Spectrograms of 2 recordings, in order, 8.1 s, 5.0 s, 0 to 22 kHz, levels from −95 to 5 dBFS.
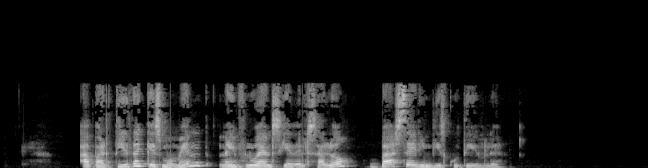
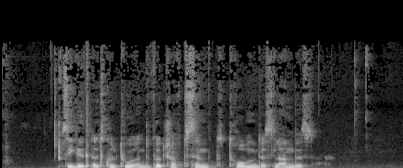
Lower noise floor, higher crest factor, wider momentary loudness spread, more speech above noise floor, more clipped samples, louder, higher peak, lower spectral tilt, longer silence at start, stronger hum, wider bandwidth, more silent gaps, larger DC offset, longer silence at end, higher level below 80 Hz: first, under -90 dBFS vs -61 dBFS; about the same, 20 dB vs 20 dB; about the same, 11 LU vs 9 LU; first, over 71 dB vs 41 dB; neither; about the same, -19 LUFS vs -20 LUFS; about the same, -2 dBFS vs -2 dBFS; second, -3.5 dB/octave vs -6 dB/octave; first, 1 s vs 0.7 s; neither; second, 11.5 kHz vs 17 kHz; neither; neither; first, 1.85 s vs 1.15 s; second, -66 dBFS vs -38 dBFS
